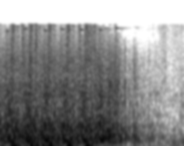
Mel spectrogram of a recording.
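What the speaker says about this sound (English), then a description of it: "somebody's shooting at them" Rapid automatic gunfire in a squad battle-royale video game, loud and dense bursts of shots that fill the clip and fade slightly toward the end.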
